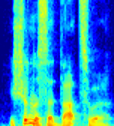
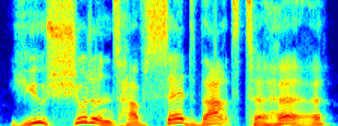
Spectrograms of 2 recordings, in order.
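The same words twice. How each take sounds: First: Words are reduced and linked with weak forms. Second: Every word is fully and separately pronounced. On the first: The speaker calls it right. "the natural way to say it" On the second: The speaker calls it wrong. "That's a lot of over pronunciation"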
